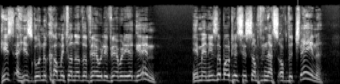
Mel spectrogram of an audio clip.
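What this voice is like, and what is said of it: Speaking very fast. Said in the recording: “I'm talking too fast.”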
